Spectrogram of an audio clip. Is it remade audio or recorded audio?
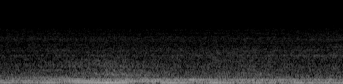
recorded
